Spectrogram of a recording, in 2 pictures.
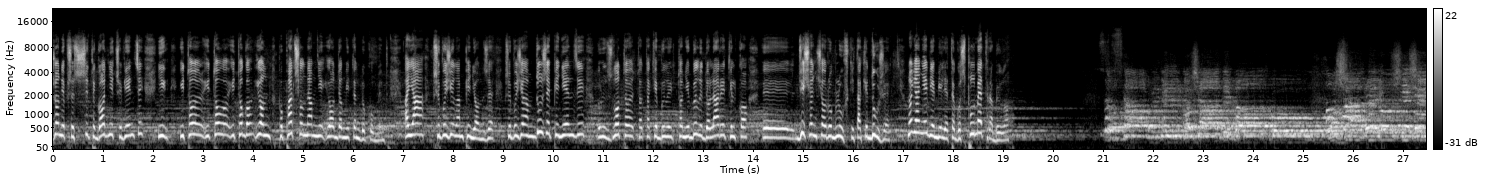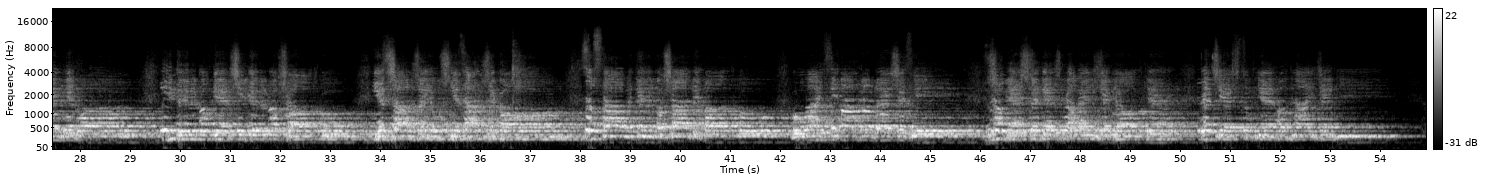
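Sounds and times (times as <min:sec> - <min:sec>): choir singing: 0:00.0 - 0:15.6, 0:16.8 - 0:54.6.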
